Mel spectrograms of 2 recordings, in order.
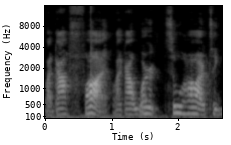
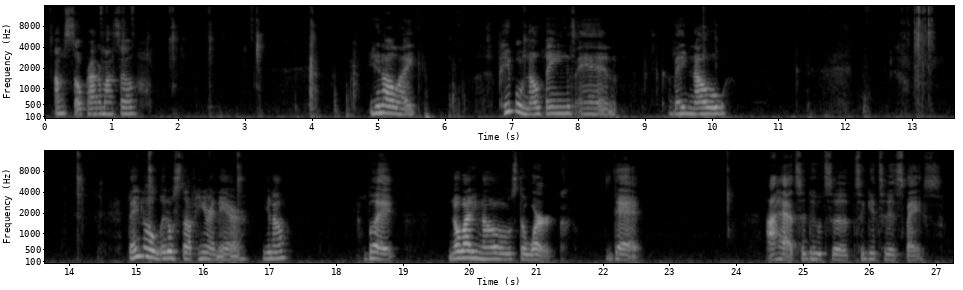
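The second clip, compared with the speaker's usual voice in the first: voice on the verge of tears, holding them back. Reflecting on a decade of work to reach this point, trying not to cry. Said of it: "I'm really trying not to cry".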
